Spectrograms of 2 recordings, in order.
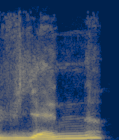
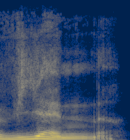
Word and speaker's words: viennent: Ils viennent, elles viennent. Ils viennent, elles viennent, all right? E and T, you don't pronounce them.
